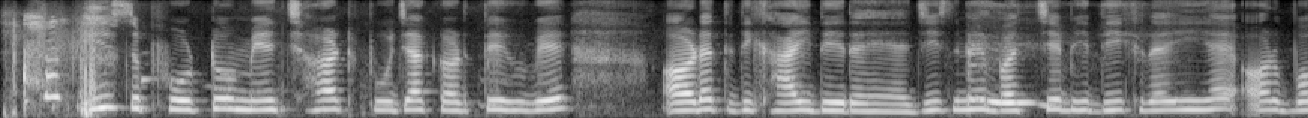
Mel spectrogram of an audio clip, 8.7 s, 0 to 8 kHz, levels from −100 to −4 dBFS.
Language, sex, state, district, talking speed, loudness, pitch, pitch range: Hindi, female, Bihar, Patna, 140 wpm, -21 LUFS, 225 Hz, 215-240 Hz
